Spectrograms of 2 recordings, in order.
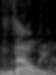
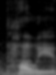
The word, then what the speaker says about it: thali: There's a way to have the H, like TH. PH, BH, TH is a sound that we don't have in the English language, and it's very difficult to say it correctly. So, because it's not thali. no, it's not thali, it's thali.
